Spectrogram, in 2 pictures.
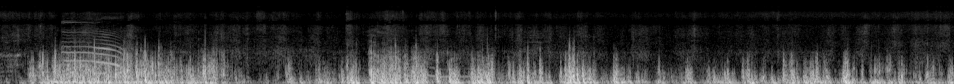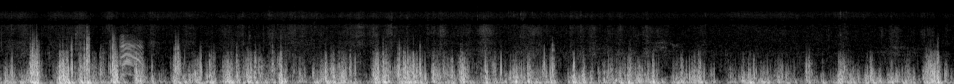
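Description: Wind buffeting the phone microphone in heavy, uneven gusts, with irregular crunches and rustles as the otter is handled in the snow. A short falling squeak about half a second in.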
